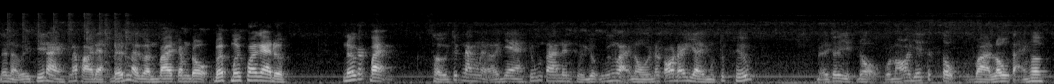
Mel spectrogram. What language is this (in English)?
Vietnamese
